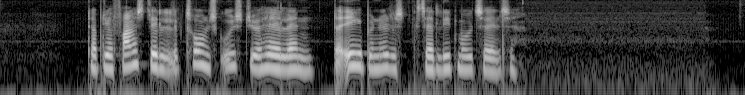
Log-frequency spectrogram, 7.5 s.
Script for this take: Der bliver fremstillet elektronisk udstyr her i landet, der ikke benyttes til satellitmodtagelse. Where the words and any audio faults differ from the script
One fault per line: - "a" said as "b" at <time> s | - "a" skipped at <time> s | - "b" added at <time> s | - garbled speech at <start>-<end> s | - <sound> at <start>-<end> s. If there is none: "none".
- "til" skipped at 4.0 s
